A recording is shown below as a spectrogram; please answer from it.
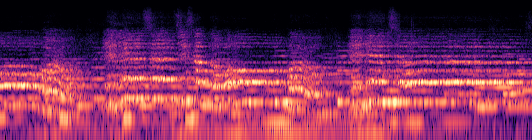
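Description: Middle school choir singing: many young voices in several parts, holding long sustained notes.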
